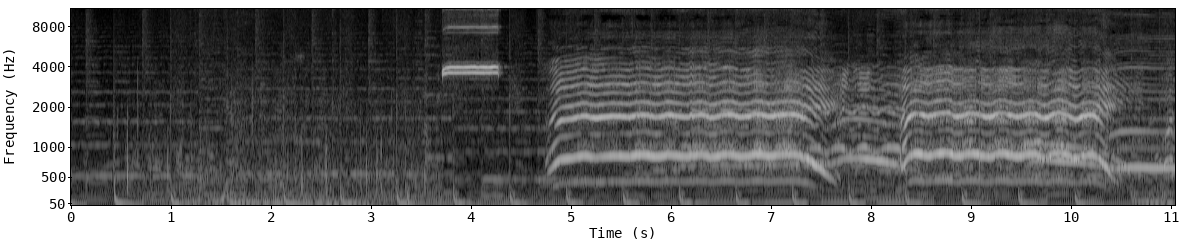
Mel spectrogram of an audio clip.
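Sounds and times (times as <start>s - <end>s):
background music with light beat: 0.0s - 11.0s
long steady pitched call: 3.6s - 4.4s
referee's whistle blast: 3.7s - 4.4s.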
